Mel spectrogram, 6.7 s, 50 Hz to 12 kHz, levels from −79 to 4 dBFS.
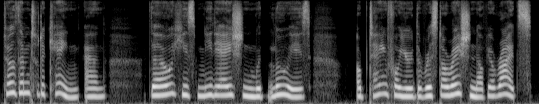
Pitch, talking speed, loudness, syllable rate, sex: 255 Hz, 170 wpm, -16 LUFS, 4.6 syllables/s, female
